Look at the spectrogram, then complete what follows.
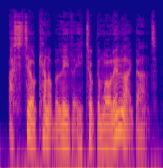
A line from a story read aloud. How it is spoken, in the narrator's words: she sighed and said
